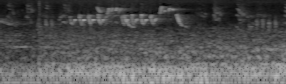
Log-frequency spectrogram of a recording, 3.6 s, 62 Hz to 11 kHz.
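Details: Southern house wren (corruíra) recorded on 26 November 2019 at the Jardim Botânico, São Paulo, Brazil: a quick run of bubbling, wavering trilled notes ending in a few sharp high chips, with constant low background rumble.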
